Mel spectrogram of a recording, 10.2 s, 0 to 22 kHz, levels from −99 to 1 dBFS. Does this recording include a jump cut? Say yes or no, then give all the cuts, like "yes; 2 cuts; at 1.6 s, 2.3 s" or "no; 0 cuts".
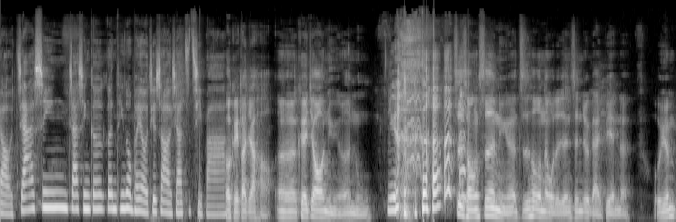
no; 0 cuts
